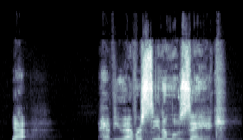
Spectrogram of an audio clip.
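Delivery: acted fond sarcasm with swooping pitch. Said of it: "in his most loving, sarcastic way".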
